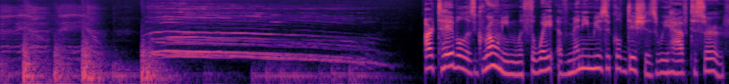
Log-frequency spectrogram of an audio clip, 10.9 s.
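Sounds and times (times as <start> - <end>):
welcoming song of the native tribes of the Northwest: 0.0 - 6.0
speech: 6.4 - 10.9.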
